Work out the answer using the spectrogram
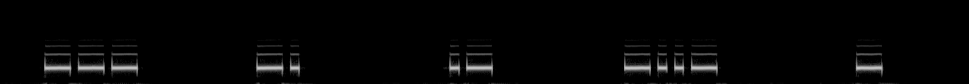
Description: Morse code, heard as a keyed tone, about 14 wpm, spaced as for 5 wpm, 770 Hz. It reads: ONAXT
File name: Onlinelehrgang / morsen / DJ4UF Morsen12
